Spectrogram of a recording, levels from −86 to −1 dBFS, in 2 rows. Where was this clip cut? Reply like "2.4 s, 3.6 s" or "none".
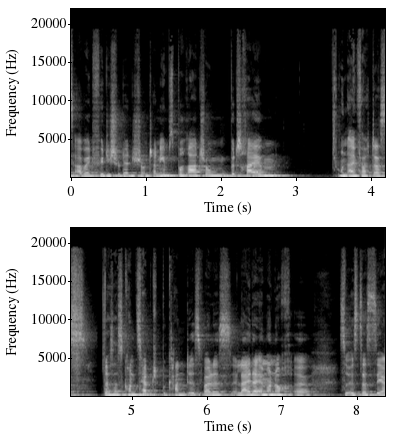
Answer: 4.5 s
